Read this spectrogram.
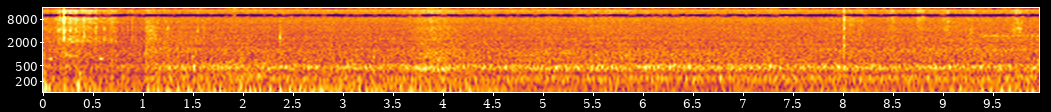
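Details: Honey bees buzzing while natural honey is collected in a village in India; a dense, steady low hum from many bees, broad and unbroken, with a few sharp handling clicks and faint background noise.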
